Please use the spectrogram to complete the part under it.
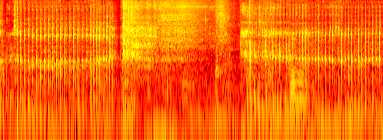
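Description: A voice imitating snoring from a basement, performed as part of a tabletop role-play session: a close, rasping, guttural rhythmic snore with snorting breaths and a short break partway through, over constant background noise.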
